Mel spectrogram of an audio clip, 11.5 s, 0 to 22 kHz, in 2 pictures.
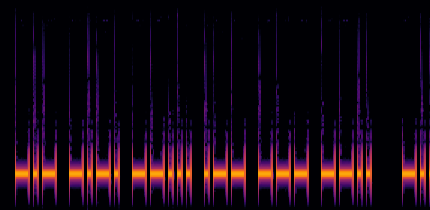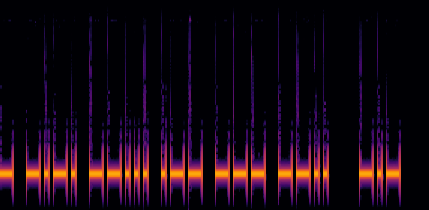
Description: Morse code, heard as a keyed tone, about 20 wpm, 700 Hz. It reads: KC7WOZ KC7WOZ K
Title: Speed-Racing Common QSO Phrases Encore - 20wpm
